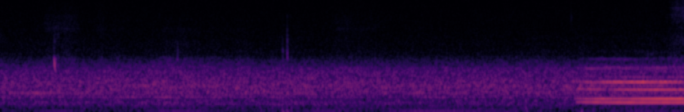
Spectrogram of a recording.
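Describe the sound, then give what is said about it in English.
A distant train rumbles steadily, then a long sustained horn blast swells in near the end and holds. No one speaks. “Yeah, that train should not be going on for that long.”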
